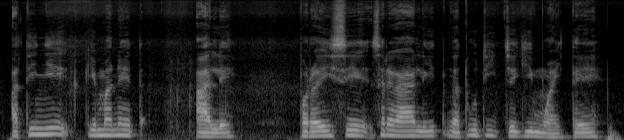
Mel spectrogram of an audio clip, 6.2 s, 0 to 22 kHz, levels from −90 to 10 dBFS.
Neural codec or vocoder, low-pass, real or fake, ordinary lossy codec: none; none; real; none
